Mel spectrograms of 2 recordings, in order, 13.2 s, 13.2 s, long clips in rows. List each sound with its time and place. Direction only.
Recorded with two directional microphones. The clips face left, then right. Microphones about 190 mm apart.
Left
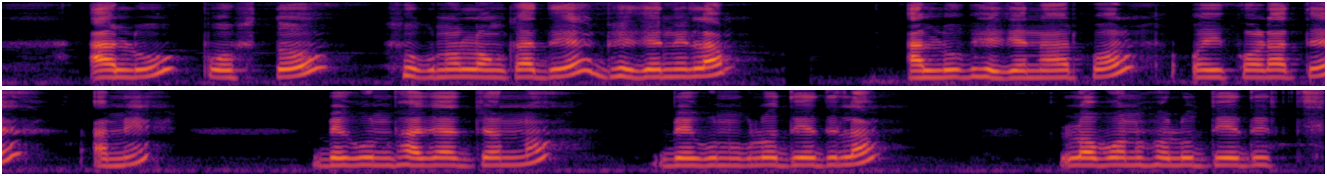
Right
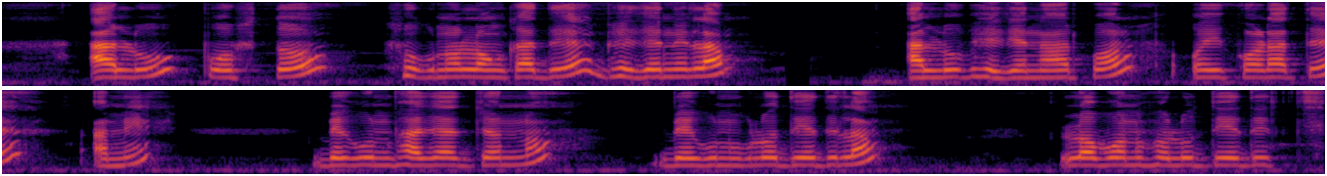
0.1 s speech: 10° left (ahead or behind)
